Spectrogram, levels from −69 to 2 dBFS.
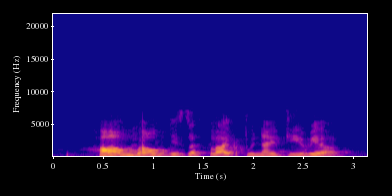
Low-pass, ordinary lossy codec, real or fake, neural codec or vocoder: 7.2 kHz; none; fake; codec, 24 kHz, 1.5 kbps, HILCodec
